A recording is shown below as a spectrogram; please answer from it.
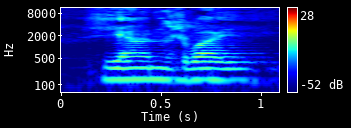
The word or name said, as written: gianrbai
